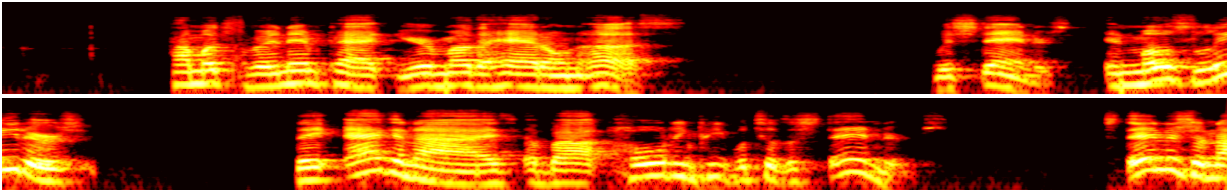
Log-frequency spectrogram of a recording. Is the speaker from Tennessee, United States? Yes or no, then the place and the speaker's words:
no; Texas, United States; I'm from Texas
